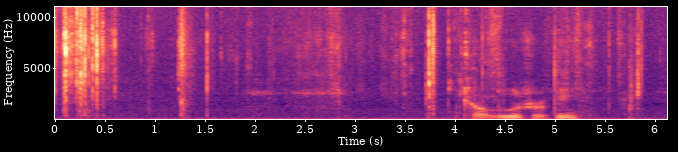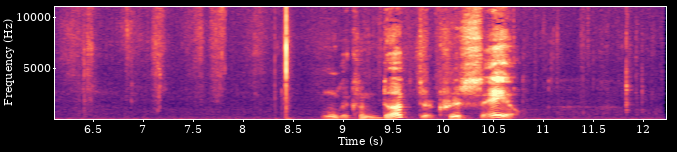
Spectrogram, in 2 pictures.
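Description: Trading cards shuffle and slide against each other in hands.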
